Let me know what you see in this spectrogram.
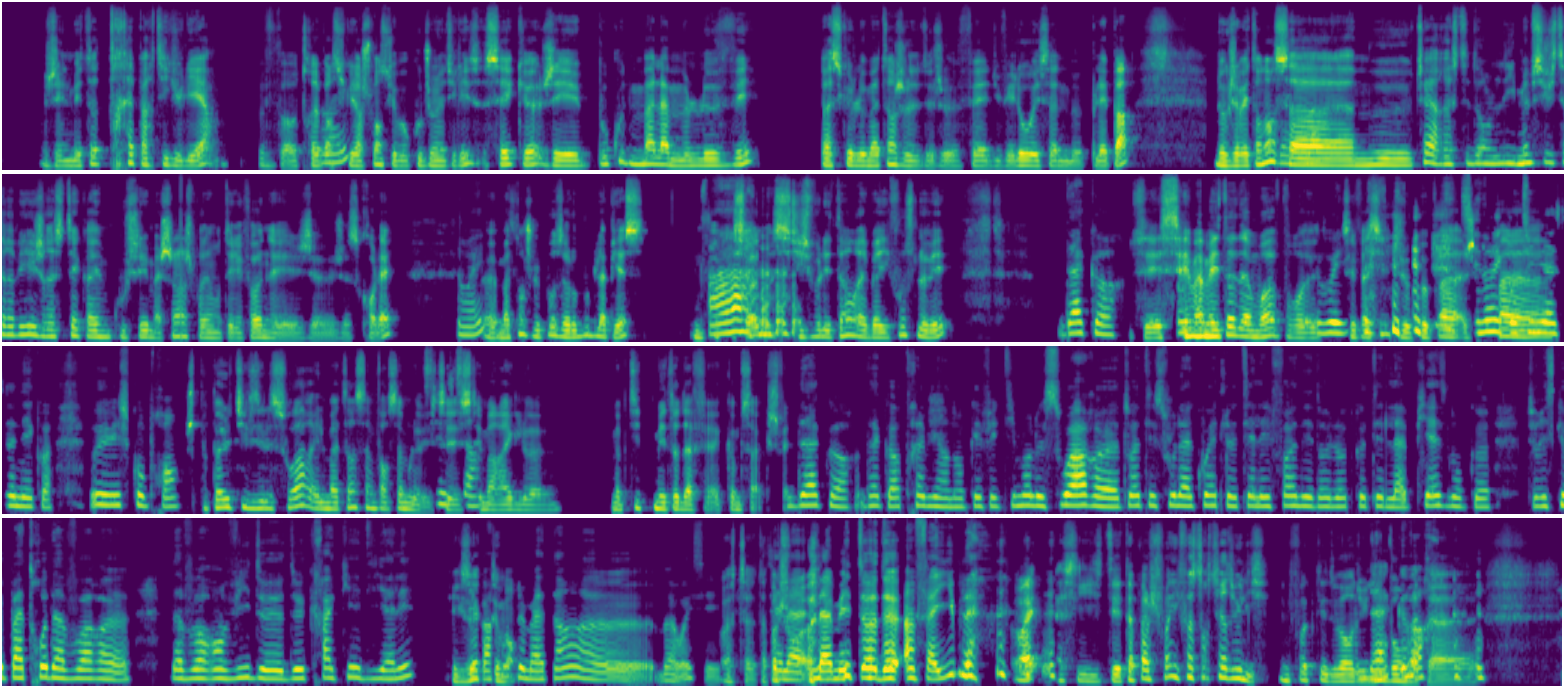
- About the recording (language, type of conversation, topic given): French, podcast, Quelles règles t’imposes-tu concernant les écrans avant de dormir, et que fais-tu concrètement ?
- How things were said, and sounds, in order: chuckle; laughing while speaking: "c'est ma méthode"; laugh; other background noise; tapping; chuckle; laugh; laughing while speaking: "D'accord"; laugh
